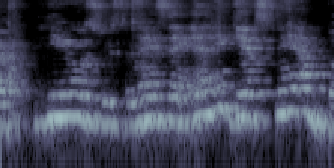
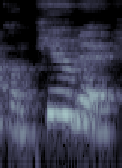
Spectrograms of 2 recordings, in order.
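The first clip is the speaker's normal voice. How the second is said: ordinary talk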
